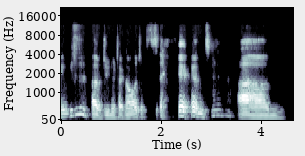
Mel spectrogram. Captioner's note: laughs; laughs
